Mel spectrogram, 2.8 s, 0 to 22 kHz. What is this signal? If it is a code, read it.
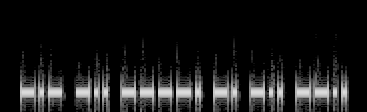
Morse code, heard as a keyed tone, about 36 wpm, 700 Hz. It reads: KD9NDZ
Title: USA Call Signs - 6 Characters - Repeated 3x - 35wpm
